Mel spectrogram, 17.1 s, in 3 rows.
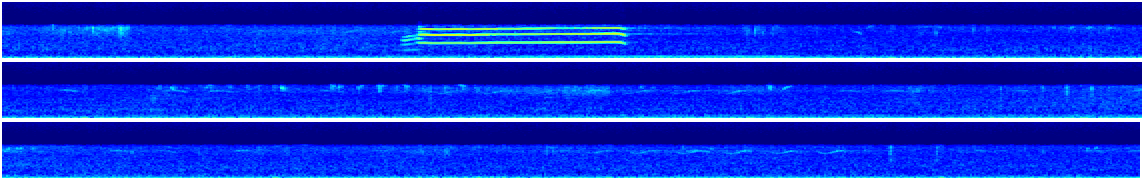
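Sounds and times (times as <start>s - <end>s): long bird call: 2.0s - 3.4s.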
